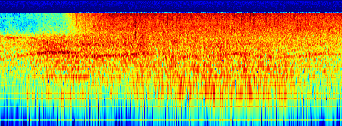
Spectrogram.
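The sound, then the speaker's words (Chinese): A thunderstorm with heavy rain: a dense, steady roar of downpour spread across the whole clip, with low rumbling thunder rolling underneath and swelling slightly midway. No voices. “下午的时候，天气突然变了，一眨眼的功夫，暴风雨骤起。”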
